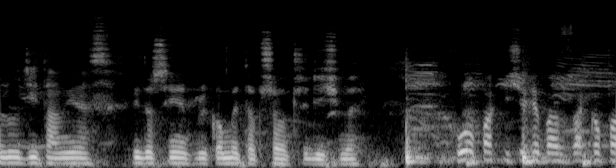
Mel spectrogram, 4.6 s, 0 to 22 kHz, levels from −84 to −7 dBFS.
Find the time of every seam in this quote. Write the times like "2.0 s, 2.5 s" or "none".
2.9 s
